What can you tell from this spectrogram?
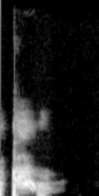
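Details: Adult gardening outdoors with allergies and stuffiness: a single short, harsh cough that trails off quickly.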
